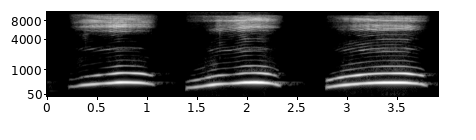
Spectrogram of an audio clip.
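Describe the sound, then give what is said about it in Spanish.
A voice imitates an owl with three long, loud hoots, each rising and then falling in pitch and separated by brief pauses. “El búho ululó.”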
